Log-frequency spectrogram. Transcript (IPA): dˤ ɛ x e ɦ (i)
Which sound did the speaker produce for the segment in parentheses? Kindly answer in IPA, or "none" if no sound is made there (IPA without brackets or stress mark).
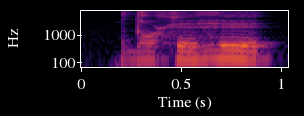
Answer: e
